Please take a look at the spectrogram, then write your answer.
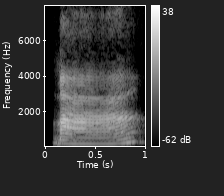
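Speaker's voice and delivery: "ma" starting low, rising slowly; second tone. Shown as a demonstration. Recap of tones in order, "ma" rising. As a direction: slide "ma" up from low. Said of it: "Now we start again".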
